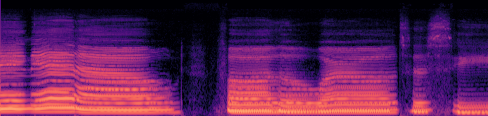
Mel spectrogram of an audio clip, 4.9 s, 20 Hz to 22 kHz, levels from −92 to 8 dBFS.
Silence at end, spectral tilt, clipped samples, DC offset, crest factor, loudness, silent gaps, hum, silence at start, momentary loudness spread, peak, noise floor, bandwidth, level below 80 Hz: 0 s; -7.5 dB/octave; under 0.1%; under 0.1%; 14 dB; -17 LUFS; none; none; 0 s; 10 LU; -2 dBFS; -44 dBFS; 11 kHz; -64 dBFS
